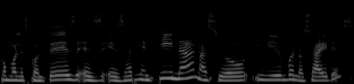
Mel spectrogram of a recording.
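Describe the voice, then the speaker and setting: The speaker uses a normal speaking voice. The pace is moderate. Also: woman. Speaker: moderator of a literary talk, teacher. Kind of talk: panel introduction.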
